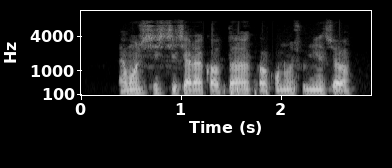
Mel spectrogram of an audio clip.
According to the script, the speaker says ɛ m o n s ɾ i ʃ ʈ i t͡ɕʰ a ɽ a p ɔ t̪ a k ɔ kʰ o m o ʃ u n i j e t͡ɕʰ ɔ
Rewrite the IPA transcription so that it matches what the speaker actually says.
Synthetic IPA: ɛ m o n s ɾ i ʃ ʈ i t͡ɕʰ a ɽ a k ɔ t̪ a k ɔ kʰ o n o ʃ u n i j e t͡ɕʰ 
